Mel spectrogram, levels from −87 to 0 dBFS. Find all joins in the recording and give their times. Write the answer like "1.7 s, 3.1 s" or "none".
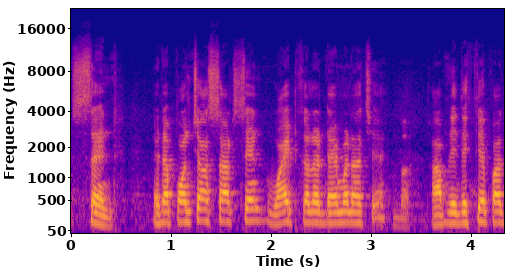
none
